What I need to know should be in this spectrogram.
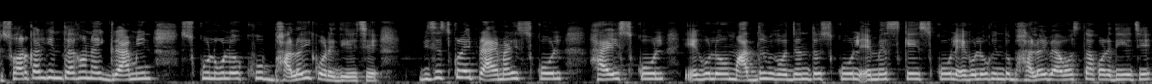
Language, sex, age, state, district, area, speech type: Bengali, female, 45-60, West Bengal, Purba Medinipur, rural, spontaneous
